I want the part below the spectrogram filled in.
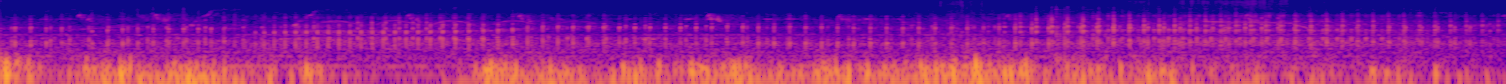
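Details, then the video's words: White Storks, a pair at their nest on a late-medieval Extremadura castle, bill-clattering during mating to reinforce their bond; fast, even rattling bursts rise and fade, with faint high bird chirps and a steady low rumble underneath. "Cigüeñas Blancas copulando y crotorando"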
